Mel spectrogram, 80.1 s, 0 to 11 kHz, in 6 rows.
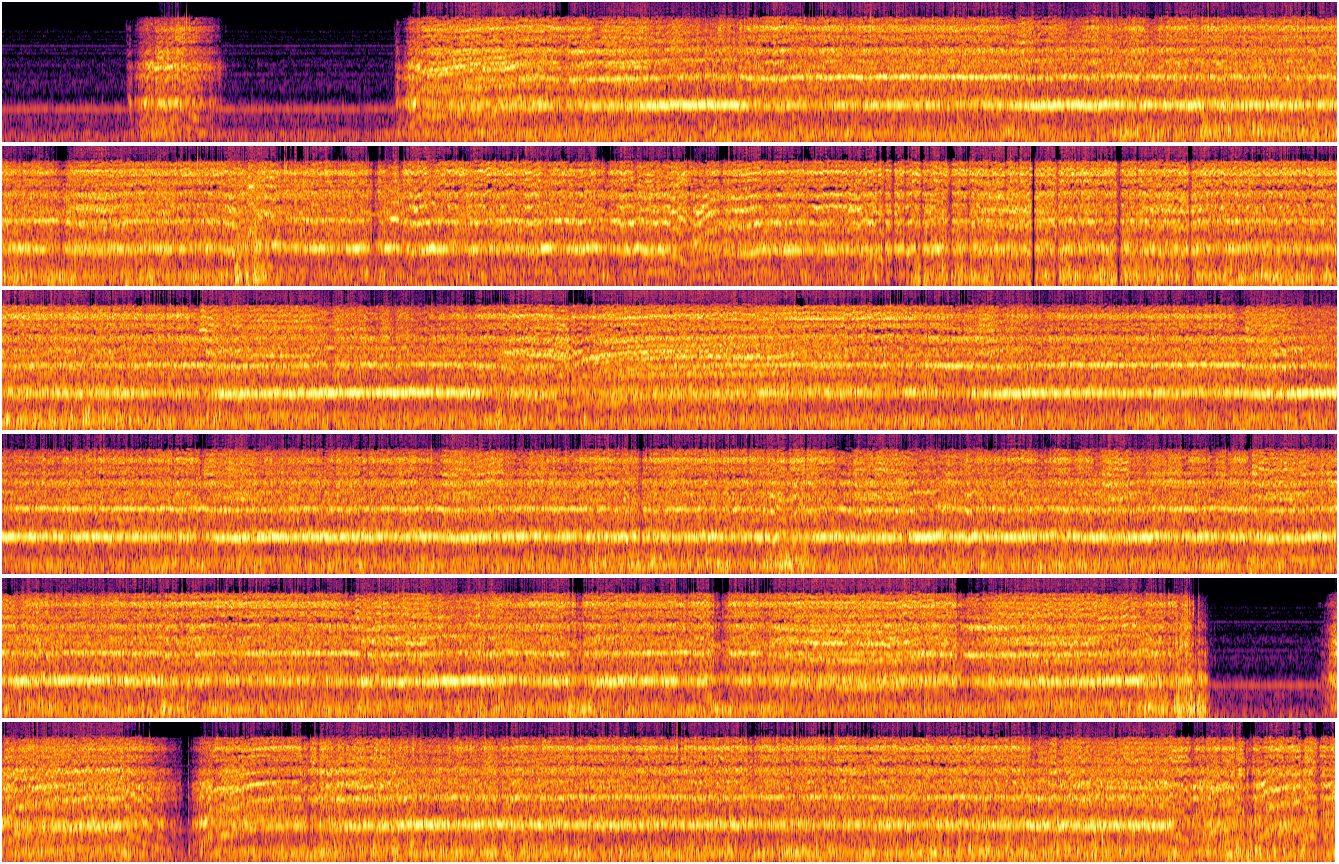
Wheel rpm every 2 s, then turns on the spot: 0, 20, 80, 220, 230, 230, 230, 230, 250, 230, 200, 220, 220, 230, 230, 230, 200, 220, 230, 230, 230, 230, 230, 230, 230, 230, 230, 230, 230, 230, 230, 210, 190, 100, 130, 220, 230, 240, 230, 190.
none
